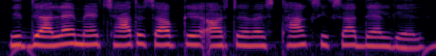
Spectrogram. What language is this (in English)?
Maithili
